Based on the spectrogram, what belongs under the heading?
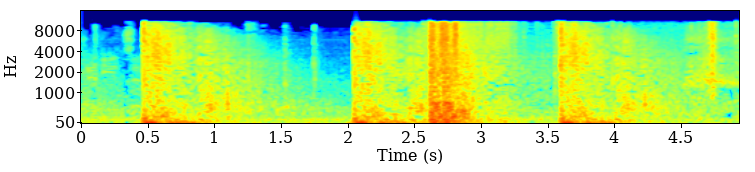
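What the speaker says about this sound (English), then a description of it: "We're back in the middle of a gunfight right now." Bursts of loud gunfire in a gunfight in the video game STALKER Call of Pripyat, three heavy volleys a couple of seconds apart, each trailing off into echo.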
